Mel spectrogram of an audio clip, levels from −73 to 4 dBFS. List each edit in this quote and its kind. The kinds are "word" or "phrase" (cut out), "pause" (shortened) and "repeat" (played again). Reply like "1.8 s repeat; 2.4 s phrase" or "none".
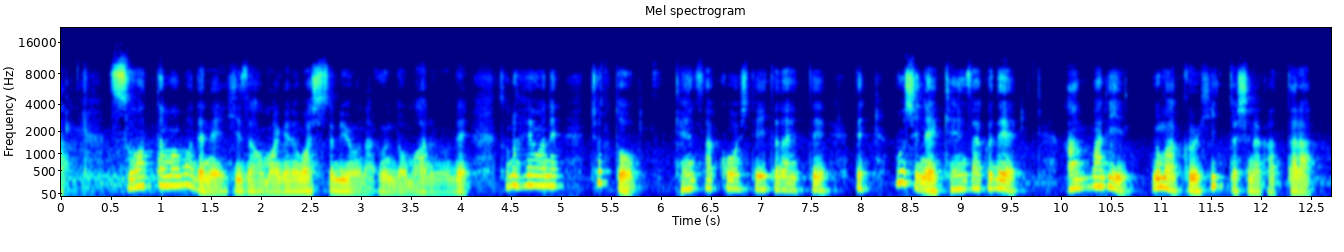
none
